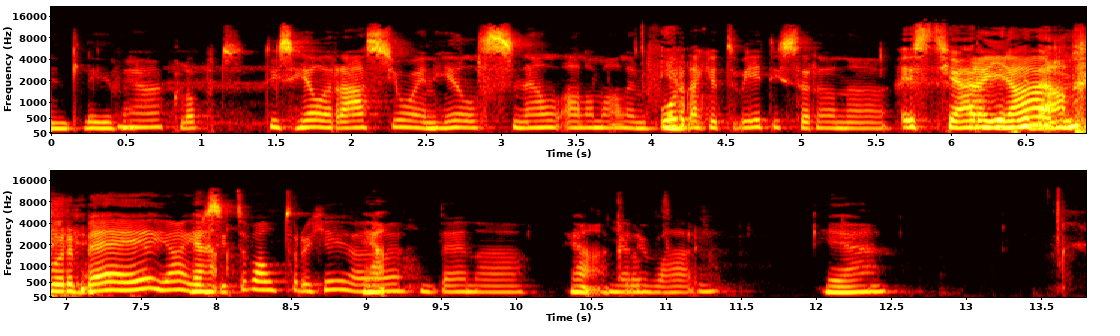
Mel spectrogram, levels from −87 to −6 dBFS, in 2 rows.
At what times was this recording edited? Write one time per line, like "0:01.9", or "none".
none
